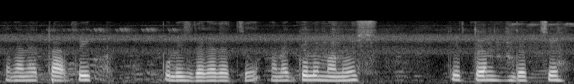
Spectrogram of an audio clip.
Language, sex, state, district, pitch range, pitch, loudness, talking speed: Bengali, female, Assam, Hailakandi, 185-205 Hz, 190 Hz, -16 LUFS, 115 wpm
